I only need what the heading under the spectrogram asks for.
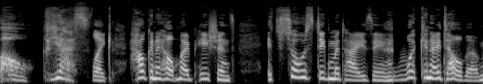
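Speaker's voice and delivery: gushing, keen, eager and excited delivery. Retelling what OB-GYNs ask about helping patients: imitating excited doctors. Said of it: "they're, like, the most excited".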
